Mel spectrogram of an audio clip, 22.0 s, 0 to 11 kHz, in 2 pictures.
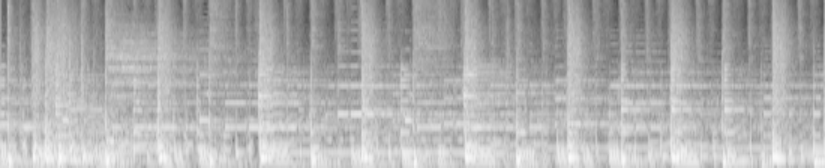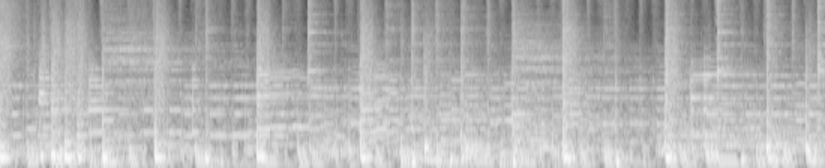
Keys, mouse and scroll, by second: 1.7 ctrl+z, 2.4 r, 4.3 KP_3, 4.5 KP_1, 5.1-6.5 shift+middle drag, 6.6 ctrl+z, 7.3 KP_7, 7.8 r, 9.2 click, 9.9 KP_3, 10.6 drag, 10.8 scroll down 1, 10.9-11.3 middle drag, 11.3 click, 11.7 shift+click, 12.1 ., 13.1 r, 15.2 KP_7, 15.8 r, 17.0 scroll down 1, 17.2-17.8 middle drag, 17.8 KP_3, 18.0 KP_1, 18.2 click, 18.4-18.7 scroll up 4, 18.7 shift+middle drag, 19.0 click, 19.4 g, 20.8 click, 21.0 g, 21.9 click.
